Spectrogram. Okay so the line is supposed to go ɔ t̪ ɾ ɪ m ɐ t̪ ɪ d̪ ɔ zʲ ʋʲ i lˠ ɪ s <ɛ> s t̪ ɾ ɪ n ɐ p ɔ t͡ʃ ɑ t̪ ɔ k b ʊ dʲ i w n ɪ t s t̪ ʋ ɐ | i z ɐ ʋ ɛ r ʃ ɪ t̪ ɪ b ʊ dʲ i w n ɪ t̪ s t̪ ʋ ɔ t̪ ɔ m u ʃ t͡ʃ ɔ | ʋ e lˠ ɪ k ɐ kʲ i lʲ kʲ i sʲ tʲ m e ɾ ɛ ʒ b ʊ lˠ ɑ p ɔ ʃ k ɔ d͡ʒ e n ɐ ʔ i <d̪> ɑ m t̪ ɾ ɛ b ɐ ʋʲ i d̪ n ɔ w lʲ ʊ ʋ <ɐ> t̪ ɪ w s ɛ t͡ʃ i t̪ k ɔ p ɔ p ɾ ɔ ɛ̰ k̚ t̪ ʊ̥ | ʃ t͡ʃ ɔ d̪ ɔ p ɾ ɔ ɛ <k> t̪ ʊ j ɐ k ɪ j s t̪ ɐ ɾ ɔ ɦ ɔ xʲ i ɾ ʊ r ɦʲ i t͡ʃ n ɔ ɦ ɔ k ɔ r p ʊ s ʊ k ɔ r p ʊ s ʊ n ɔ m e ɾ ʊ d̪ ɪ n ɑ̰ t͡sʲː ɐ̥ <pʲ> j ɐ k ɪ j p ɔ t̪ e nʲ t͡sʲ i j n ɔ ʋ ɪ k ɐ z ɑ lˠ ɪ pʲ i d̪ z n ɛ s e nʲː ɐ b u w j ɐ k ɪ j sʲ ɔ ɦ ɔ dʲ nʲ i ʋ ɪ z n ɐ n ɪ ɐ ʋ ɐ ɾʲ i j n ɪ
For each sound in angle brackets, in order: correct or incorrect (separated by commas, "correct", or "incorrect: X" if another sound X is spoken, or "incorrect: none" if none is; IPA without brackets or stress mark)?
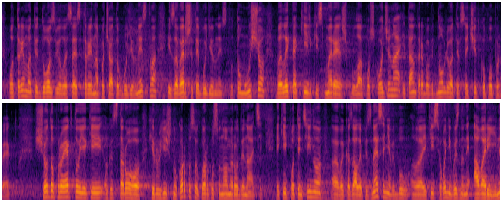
correct, incorrect: t̪, correct, correct, incorrect: tʲ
